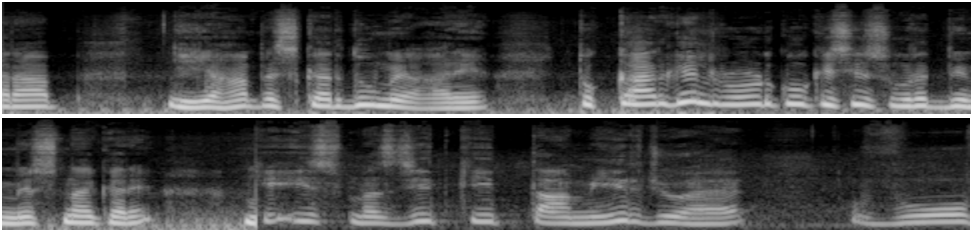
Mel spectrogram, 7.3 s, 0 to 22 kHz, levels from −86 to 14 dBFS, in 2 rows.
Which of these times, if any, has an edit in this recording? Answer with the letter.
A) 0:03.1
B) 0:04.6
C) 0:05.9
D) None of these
B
